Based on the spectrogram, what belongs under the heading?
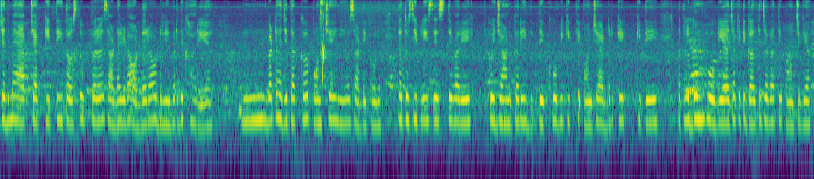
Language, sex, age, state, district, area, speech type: Punjabi, female, 18-30, Punjab, Bathinda, rural, spontaneous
